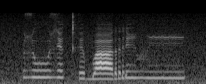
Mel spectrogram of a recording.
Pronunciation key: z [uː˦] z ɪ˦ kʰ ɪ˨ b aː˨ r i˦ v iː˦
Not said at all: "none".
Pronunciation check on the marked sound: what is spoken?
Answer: uː˦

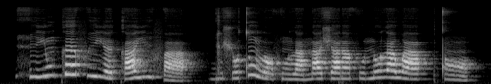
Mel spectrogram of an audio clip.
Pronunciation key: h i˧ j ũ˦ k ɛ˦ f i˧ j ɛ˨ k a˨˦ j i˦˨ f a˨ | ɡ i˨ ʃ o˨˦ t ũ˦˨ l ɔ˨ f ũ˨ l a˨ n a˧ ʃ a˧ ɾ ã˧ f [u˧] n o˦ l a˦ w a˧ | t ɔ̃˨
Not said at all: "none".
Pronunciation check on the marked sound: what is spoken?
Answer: u˧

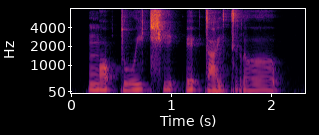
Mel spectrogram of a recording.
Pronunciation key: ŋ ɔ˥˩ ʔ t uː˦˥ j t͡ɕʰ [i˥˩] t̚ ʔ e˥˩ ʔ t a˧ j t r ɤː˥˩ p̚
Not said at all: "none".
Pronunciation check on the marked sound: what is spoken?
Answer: i˥˩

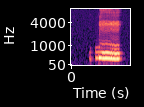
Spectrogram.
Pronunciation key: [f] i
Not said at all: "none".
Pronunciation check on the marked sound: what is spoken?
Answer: ɓ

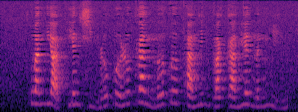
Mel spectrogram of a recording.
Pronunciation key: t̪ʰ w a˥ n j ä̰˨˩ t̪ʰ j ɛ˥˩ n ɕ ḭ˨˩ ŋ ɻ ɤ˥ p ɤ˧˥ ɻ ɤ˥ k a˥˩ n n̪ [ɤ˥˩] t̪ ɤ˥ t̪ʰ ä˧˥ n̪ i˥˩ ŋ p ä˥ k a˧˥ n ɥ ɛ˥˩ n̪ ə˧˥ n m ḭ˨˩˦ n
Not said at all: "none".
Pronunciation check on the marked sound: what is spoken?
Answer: ɤ˥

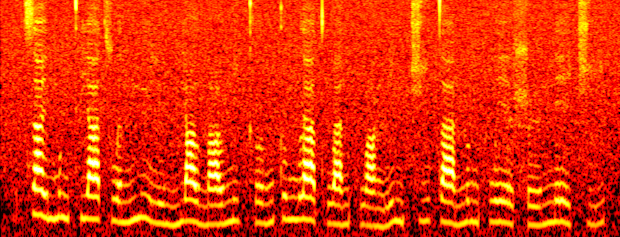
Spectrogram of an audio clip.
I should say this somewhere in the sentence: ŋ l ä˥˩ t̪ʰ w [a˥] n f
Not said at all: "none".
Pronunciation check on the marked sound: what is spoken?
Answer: a˧˥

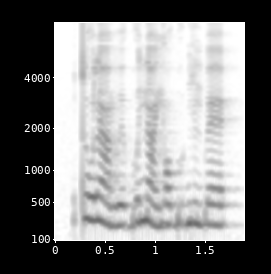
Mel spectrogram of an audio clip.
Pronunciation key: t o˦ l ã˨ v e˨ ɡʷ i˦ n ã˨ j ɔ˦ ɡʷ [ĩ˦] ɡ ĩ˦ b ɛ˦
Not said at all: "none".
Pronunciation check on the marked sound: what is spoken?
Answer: i˦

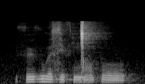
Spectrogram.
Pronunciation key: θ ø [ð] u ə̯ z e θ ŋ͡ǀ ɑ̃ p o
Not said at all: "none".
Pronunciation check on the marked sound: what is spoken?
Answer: ð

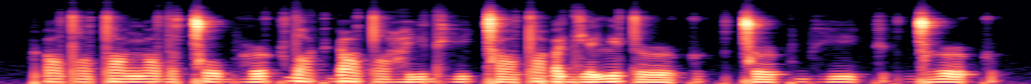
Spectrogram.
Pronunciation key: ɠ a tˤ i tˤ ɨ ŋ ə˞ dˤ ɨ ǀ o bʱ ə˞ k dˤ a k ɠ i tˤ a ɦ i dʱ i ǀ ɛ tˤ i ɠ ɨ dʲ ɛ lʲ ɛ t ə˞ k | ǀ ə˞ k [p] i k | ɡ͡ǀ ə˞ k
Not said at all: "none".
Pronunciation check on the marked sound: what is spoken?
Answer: bʱ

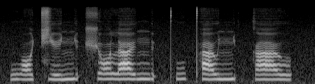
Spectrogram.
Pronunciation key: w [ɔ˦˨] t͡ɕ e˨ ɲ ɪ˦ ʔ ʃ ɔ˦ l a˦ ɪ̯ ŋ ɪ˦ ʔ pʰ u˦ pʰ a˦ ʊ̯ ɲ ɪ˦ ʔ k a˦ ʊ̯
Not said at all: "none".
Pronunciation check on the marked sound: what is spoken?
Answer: ɔ˨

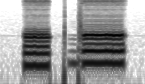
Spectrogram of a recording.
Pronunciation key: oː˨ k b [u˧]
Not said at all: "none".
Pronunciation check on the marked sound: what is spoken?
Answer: o˧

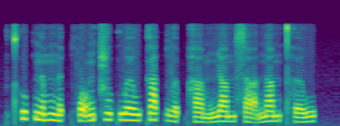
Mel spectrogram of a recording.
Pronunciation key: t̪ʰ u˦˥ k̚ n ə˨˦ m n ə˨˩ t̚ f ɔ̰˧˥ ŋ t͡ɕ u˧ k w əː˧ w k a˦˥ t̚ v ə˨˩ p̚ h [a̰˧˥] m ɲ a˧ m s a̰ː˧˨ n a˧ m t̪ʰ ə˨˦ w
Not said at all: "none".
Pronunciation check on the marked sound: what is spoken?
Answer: a˧˩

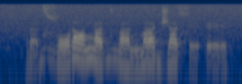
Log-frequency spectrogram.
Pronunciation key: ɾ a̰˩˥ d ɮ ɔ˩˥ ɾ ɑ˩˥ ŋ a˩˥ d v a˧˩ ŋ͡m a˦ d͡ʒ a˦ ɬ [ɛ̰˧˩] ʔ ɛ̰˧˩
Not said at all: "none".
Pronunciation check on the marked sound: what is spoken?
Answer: ɛ̰˩˥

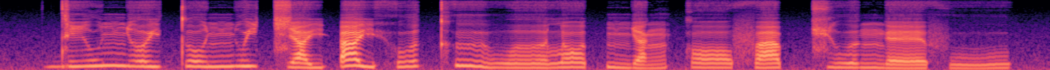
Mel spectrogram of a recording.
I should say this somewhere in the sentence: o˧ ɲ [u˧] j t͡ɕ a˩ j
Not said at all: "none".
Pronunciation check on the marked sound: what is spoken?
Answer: u˧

